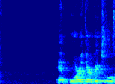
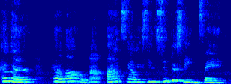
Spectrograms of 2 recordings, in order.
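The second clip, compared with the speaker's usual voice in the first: higher sugary mock-innocent voice; fake sweet girl; 10 semitones higher than usual. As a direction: play a syrupy fake sweetheart, mocking her. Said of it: "They say".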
